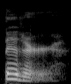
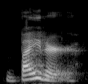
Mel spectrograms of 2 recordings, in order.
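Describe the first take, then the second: First: BITTER with a short i as in "sit"; short vowel. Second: Biter with a long i as in "bite"; long-i biter, louder; long vowel. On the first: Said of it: "this is a short vowel". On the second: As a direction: stress the long "eye" sound in biter. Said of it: "big difference between those two words". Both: Shown as a demonstration.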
